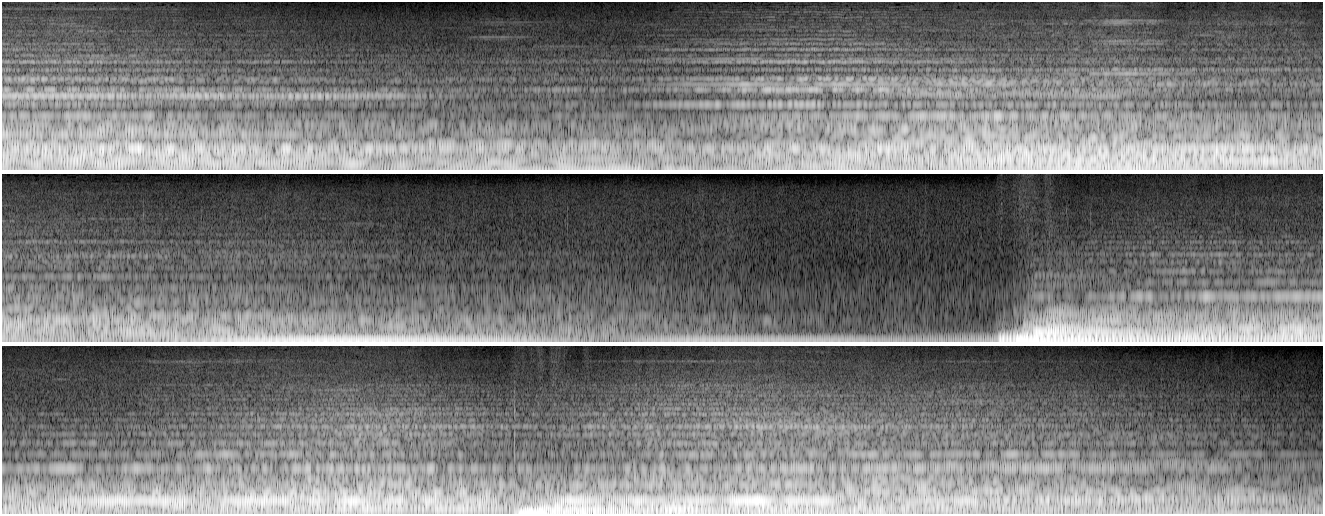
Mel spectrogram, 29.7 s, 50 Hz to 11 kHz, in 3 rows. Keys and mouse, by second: 0.3-0.7 ctrl+KP_Add, 0.8 ctrl+KP_Add, 1.0 ctrl+KP_Add, 1.1 ctrl+KP_Add, 1.4 KP_7, 4.5 alt+z, 5.6 s, 5.8 x, 8.8 g, 9.0 x, 11.2 click, 11.4 alt+z, 12.5 z, 14.7 Tab, 24.2 ctrl+s.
